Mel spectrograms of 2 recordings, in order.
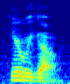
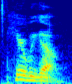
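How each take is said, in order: No difference in how they are said.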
